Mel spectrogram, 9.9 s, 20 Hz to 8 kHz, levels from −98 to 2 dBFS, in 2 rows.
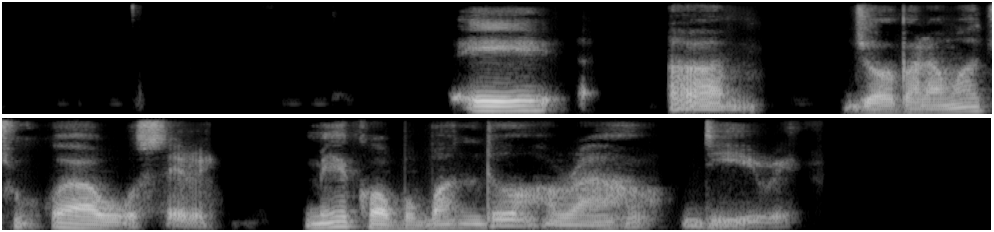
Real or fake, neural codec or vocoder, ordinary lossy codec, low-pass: fake; codec, 16 kHz, 1 kbps, X-Codec, WavLM features, trained on Multilingual LibriSpeech; Opus, 64 kbps; 7.2 kHz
